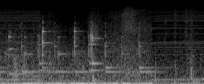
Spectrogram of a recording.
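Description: A phone rings with an electronic ringtone, steady tones overlaid with short bright melodic blips, moderately loud for about two seconds with no talking.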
